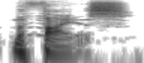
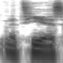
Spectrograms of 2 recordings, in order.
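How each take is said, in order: First: The name is pronounced a non-German way. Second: The name is pronounced the German way. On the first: The speaker calls it right. "It should be uh" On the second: The speaker calls it wrong. "I had mispronounced it uh, because I knew a German person named Matthias"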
